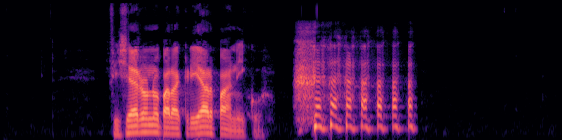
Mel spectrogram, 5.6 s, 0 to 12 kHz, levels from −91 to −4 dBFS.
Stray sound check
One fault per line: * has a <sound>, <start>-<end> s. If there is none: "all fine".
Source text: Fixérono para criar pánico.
* has a laugh, 2.9-4.2 s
